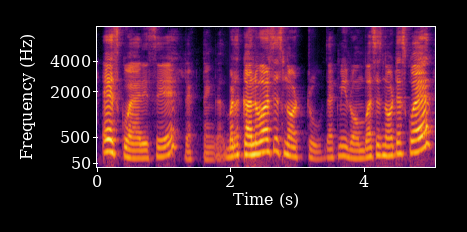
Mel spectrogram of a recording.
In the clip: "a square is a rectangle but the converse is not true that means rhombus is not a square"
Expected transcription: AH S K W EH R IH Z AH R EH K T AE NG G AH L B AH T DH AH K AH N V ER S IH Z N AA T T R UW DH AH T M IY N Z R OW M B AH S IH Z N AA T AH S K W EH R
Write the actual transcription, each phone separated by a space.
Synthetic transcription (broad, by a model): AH S K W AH R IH S AH R EH K T AE NG G AH L B AH T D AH K AH N V ER S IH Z N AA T T R UW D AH T M IY N R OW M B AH S IH Z N AA T AH S K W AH R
